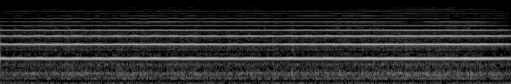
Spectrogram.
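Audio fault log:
Throughout: generation loss. The music sounds swirly and hollow, attacks blur, and nothing sits above 17 kHz. Likely about five AAC-LC passes near 96 kbit/s.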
